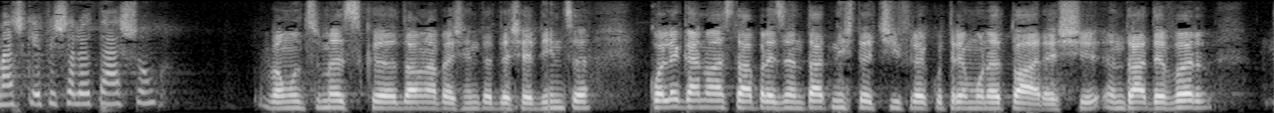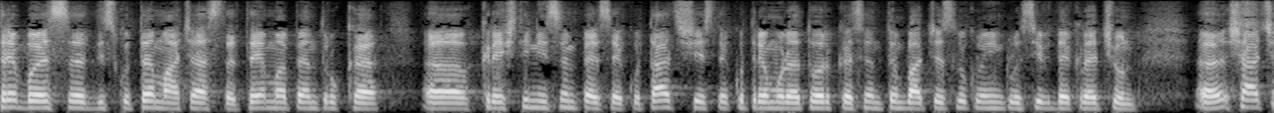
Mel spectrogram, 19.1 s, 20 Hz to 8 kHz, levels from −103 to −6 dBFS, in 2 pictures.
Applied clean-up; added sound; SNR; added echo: none; none; none; none.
